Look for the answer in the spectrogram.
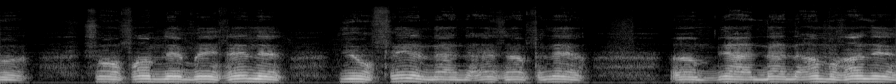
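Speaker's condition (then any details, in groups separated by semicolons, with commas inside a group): Motor neurone disease; difficulty speaking, abnormal jaw movement, worsening daily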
